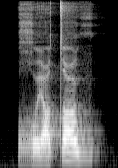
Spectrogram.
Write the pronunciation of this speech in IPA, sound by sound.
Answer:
ʁʷe˩ tˤu˦v

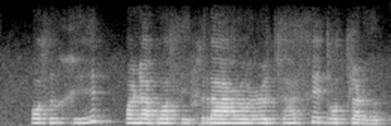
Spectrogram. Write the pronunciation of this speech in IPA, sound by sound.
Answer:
ɔsɯxe̤ | ɒɳabɒ se̤fra ʕoʕʉt͡sa̤ sedɔt͡sɒɽə̤

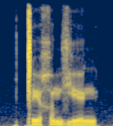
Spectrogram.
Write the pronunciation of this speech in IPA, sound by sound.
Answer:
ǀe χʌmzʲɛŋ

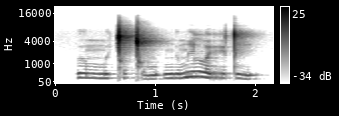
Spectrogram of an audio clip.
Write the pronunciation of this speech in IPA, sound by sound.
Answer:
ɯ mːɨɡ͡ǀɛɡ͡ǀom | ŋɨ milːɤrʲu ti

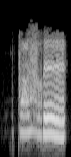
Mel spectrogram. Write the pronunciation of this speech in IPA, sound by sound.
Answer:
tˤɛ̤zɔ̤ ɾɛ

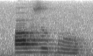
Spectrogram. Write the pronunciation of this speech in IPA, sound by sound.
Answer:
ɒvzu ɓu

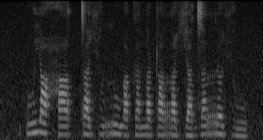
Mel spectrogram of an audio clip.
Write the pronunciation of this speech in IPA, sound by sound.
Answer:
ʔujɑ hɑtːa çuruwɑka nɑʈɑrɑça d͡zarœ çu

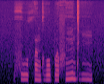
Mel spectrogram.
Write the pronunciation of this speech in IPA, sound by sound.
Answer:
fuθə̃ɡʱopə fĩdʱi

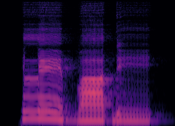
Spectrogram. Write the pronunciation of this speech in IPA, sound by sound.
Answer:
le˦˨ba˨ ɗi˨

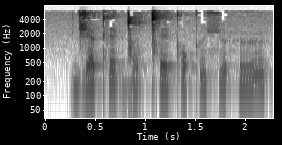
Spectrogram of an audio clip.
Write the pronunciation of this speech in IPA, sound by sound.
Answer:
d͡ʒɛkʰeɡ͡ǀo ǀʰekʼokʼʉçʉ hʉ

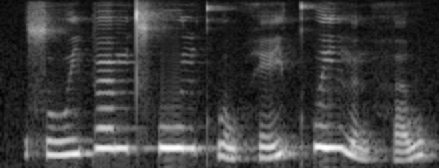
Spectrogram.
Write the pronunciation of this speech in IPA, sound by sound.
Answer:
suː˨˧jpœː˥m t͡sʰuː˥nkʷʰɐ˨˩w he˨˥j kʷʰe˥jn̪ɵ˨˩n hɐ˨˥w

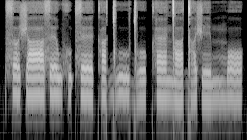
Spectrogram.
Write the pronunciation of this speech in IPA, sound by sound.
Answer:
sɐːʃaːsɛːw xuʔsɛːkʰa ɡ͡ǀuːɡ͡ǀoː kʰæ ŋ͡ǀa ɡ͡ǀaʃe mːɔ

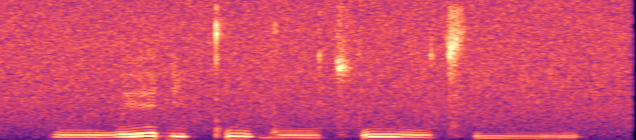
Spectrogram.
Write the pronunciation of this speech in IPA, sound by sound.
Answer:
puːweɗi kʼuɡuː t͡sʼuːt͡sʼiː

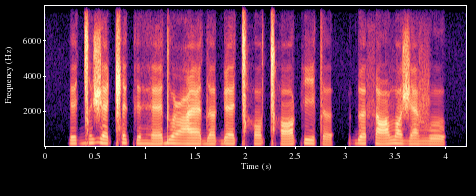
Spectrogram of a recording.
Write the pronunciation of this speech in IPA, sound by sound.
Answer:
ɪɡ͡ǀɪ ʒɛǁɪkɪ ɦɛdu ʕædɜ ɠɛǀʰɔ ǀʰɒ kitə | ɠə θɑβɒʒæ vʊ

